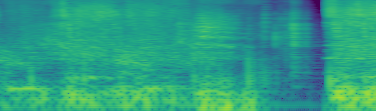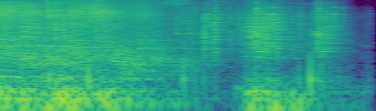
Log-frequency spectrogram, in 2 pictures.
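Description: Footsteps thud steadily.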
